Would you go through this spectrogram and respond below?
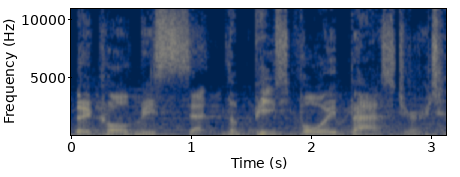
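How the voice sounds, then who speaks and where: A man's voice: medium pitch, animated, takes it slowly. An actor playing a swaggering, boastful half-beast man who runs fighting pits in a video game, with game music behind him. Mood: cocky. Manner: swaggering, boastful, tough-guy taunts. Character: cocky brawling half-beast male pit boss. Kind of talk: game character voice lines.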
